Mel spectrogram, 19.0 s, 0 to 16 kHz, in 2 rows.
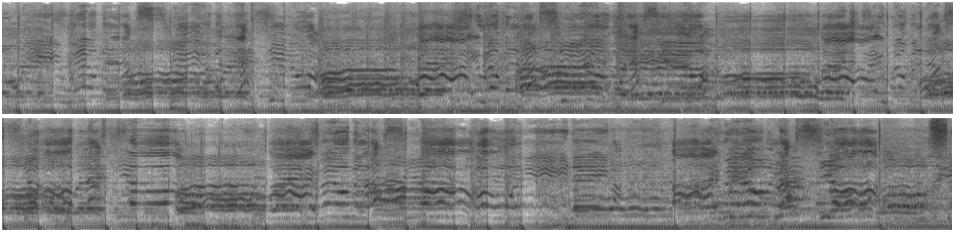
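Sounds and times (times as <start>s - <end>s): drum beat: 0.0s - 15.0s, 17.3s - 19.0s
bass line: 0.0s - 19.0s
people singing gospel song: 0.0s - 19.0s.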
